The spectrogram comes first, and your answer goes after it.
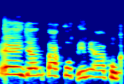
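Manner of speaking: high-pitched acted reassurance; calling back. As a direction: call out quickly to calm frightened friends. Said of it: "jawabnya seperti itu gitu kan".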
